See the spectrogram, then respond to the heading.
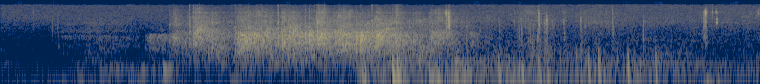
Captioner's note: applause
